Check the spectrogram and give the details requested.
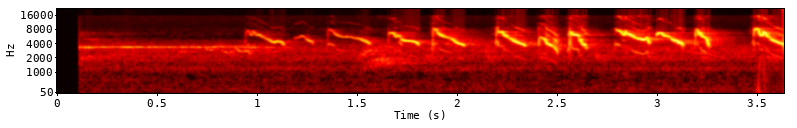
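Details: Mountain white-eye singing as training material for other caged white-eyes: after a long thin steady whistle, a fast run of high descending slurred notes, about a dozen bright chirps in three seconds.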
